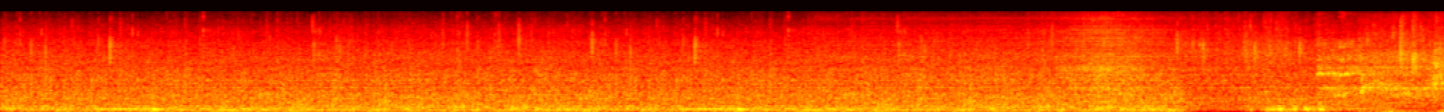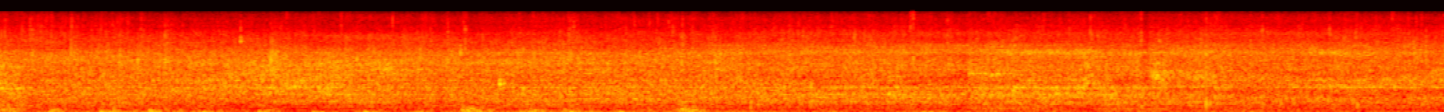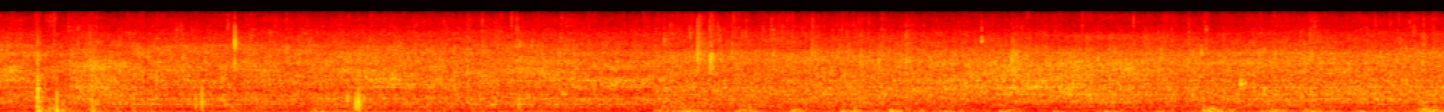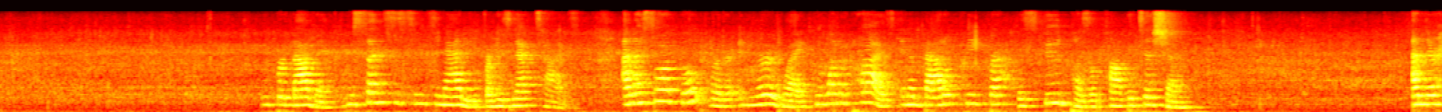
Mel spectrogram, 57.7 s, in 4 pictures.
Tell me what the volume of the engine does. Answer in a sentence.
The volume of the engine goes up, then down.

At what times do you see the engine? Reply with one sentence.
The engine can be heard from 8.1 to 12.4 s.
